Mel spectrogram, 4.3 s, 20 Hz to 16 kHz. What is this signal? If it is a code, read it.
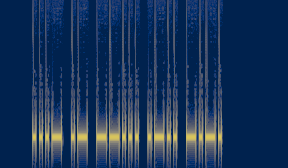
Morse code, heard as a keyed tone, about 25 wpm, 700 Hz. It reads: VA7LC
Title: DXCC-100 Call Signs - 5 Characters - 25wpm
